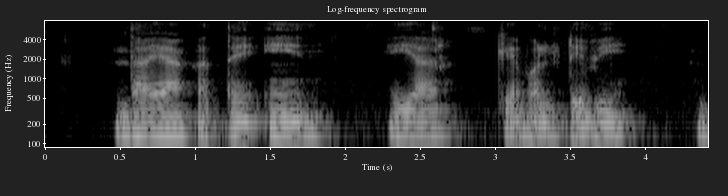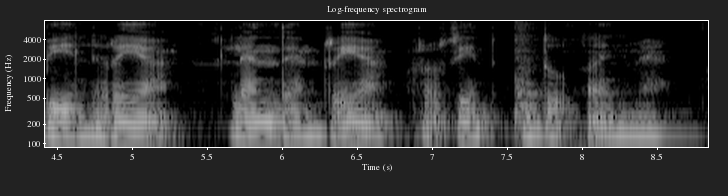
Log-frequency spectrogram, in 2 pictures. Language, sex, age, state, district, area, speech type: Santali, male, 18-30, Jharkhand, East Singhbhum, rural, read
